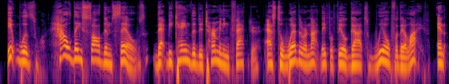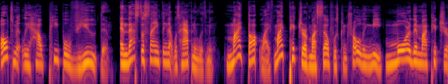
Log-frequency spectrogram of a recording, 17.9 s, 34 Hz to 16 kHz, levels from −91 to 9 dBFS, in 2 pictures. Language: English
